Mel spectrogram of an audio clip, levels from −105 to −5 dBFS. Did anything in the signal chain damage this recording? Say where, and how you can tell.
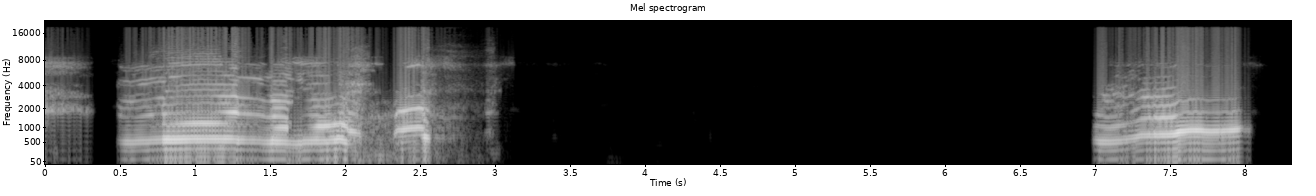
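Yes. Throughout the speech there is a steady buzz at about 92 Hz, and everything runs at roughly half speed (0.533×) with the timbre unchanged. That is a block size mismatch (padded) at the driver or buffer stage. Short blocks, consistent with 256-sample writes, are zero-filled to a larger read size, so each block carries a gap.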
